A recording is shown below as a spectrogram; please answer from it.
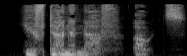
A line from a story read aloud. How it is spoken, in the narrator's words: she whispered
